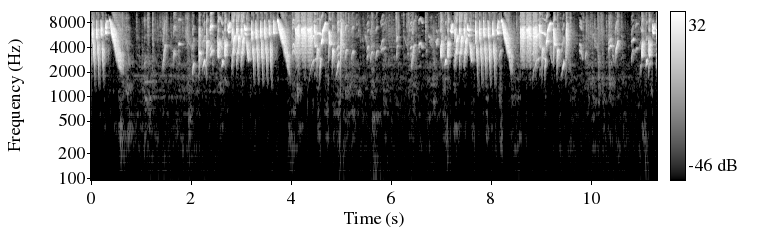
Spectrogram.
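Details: Caged European goldfinch kept as an ornamental bird, singing bright, high twittering phrases of rapid buzzy trills and sweeping notes, delivered in bursts of about two seconds separated by short quiet gaps.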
